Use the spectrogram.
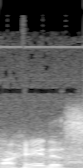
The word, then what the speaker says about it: Argenis: Aguila Reyes, or Argenis Reyes. Is that his name? That's how you pronounce it. Argenis.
